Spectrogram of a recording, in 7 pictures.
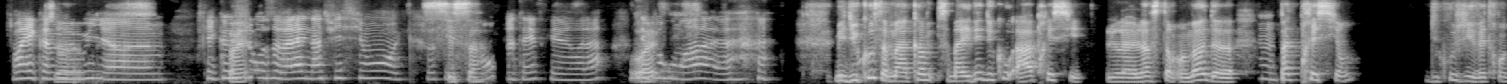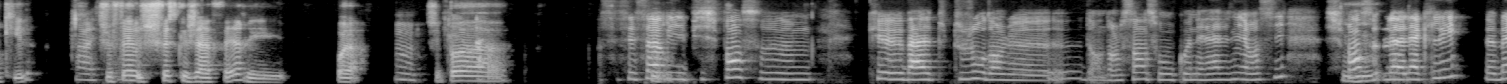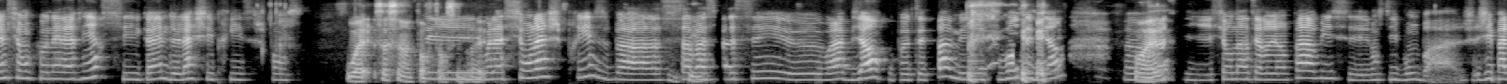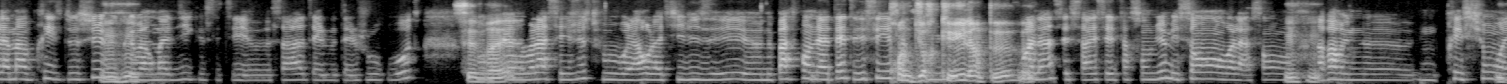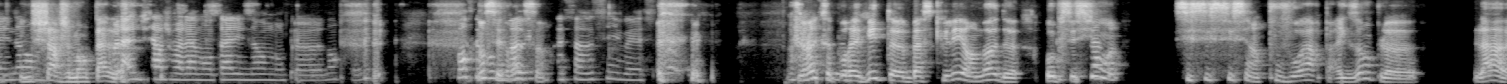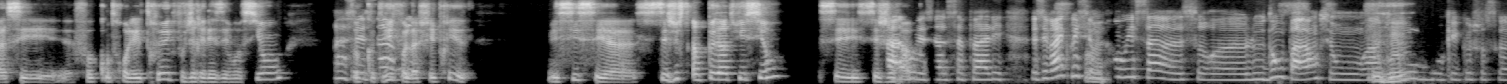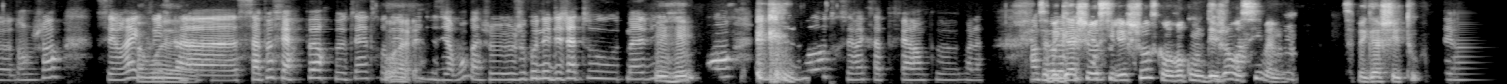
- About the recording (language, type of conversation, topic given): French, unstructured, Que changerait le fait de connaître l’avenir dans nos décisions présentes ?
- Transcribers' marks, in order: static; tapping; distorted speech; other background noise; chuckle; laugh; laugh; chuckle; unintelligible speech; chuckle; stressed: "le don"; throat clearing; unintelligible speech; unintelligible speech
